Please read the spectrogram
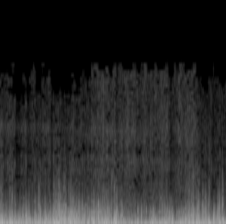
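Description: Steady wind rushing over the microphone of a camera moving along a road, with the running noise of the moving vehicle beneath it.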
